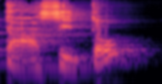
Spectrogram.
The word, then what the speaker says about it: Tácito: por favor se llamó con acento en la a Okay bien específico tácito y otro que se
